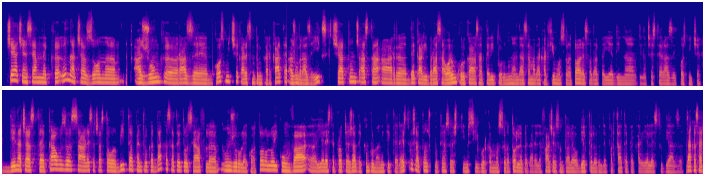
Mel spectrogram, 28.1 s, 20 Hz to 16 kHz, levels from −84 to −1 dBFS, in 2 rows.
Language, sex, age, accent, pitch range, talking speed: Romanian, male, 20-39, native, 110-140 Hz, 185 wpm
